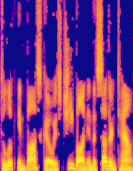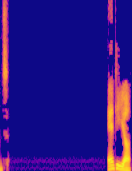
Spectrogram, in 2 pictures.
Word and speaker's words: chiban: area encompassed by Avasayan, T is prominent, whereas in the Isimaranjan zone to the south, Mahitao, Ivana, Uyugan and Sabting, that phoneme becomes a CH.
